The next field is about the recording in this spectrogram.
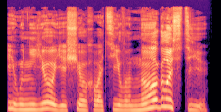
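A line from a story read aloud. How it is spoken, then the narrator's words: Hissed through teeth. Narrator (Russian): прошипел Элиф сквозь зубы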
